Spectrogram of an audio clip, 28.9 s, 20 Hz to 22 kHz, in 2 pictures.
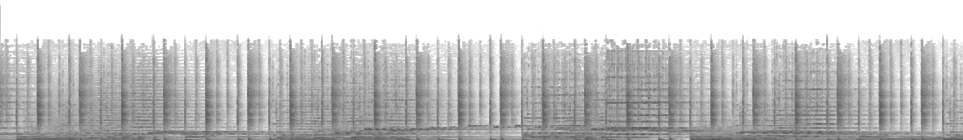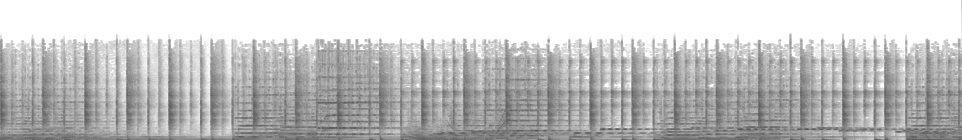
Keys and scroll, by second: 13.8 Delete.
